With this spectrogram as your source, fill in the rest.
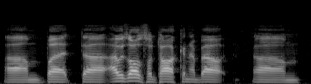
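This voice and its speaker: A man's voice: fairly low pitch, steady tone, normal speed, pushed and bright, clean tone, no echo, dull audio. A man hosting a casual livestream reaction chat, rambling with lots of ums and restarts, with a slight Southern American accent. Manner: rambling, many ums and restarts, laughs easily. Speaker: reaction streamer host.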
